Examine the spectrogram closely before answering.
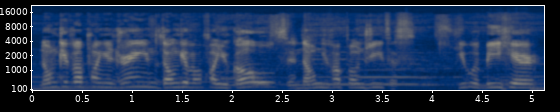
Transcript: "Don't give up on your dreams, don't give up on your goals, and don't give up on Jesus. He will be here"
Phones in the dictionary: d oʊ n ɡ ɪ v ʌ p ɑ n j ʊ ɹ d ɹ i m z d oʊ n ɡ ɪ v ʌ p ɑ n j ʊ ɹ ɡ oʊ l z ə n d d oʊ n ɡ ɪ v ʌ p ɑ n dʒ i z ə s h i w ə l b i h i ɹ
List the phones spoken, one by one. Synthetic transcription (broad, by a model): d oʊ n ɡ ɪ v ʌ p n j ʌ ɹ d ɹ i m z d oʊ n ɡ ɪ v ʌ p n j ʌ ɹ ɡ oʊ l z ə n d d oʊ n ɡ ɪ v ʌ p n dʒ i z ə s h i w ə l b i h i ɹ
